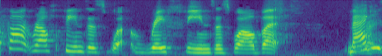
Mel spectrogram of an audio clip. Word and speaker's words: Ralph: Rafe. That's how you say his name. Rafe Fiennes. Rafe Fiennes. Thank you. Okay. Is it really? 'Cause it's spelled Ralph. I know it, but it's pronounced Rafe, Rafe.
